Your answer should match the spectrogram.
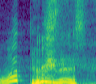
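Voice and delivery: sudden high mock surprise; surprised. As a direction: jump up in disbelief. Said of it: "I was like".

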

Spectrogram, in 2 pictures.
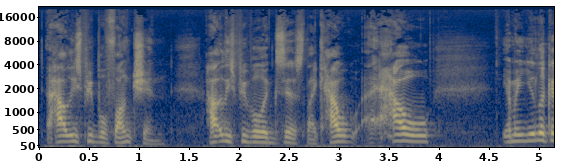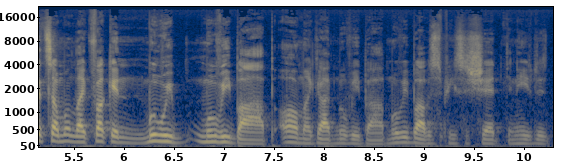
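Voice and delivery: ordinary delivery

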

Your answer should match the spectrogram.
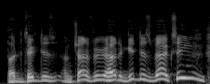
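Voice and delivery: high, fast pleading rant in a friend's voice; mock-frantic high-pitched chatter; agitated friend impression. Imitates friend's agitated rant about vaccine.

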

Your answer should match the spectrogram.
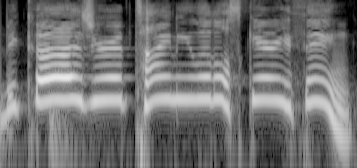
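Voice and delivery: high squeaky frightened voice; scared elephants. Acted. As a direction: squeal it like a big scared beast. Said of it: "And they all said".

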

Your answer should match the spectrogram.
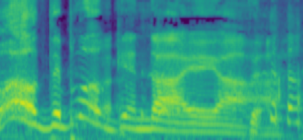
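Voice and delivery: slow, loud hammed-up Russian accent; mock Russian accent. Imitating a Russian driver in a fail video, loud hammed-up Russian accent. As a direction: drag out a shouted Russian accent for laughs. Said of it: "I can almost do a Russian accent".

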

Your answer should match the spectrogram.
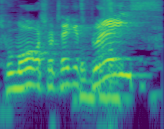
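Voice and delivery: loud, high, slow declaration; hammed-up battle-cry slogan; mock-dramatic proclamation. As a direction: proclaim it grandly, drawing it out. Mock-quoting a film villain's slogan.

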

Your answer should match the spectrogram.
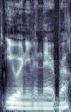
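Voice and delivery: ordinary talk

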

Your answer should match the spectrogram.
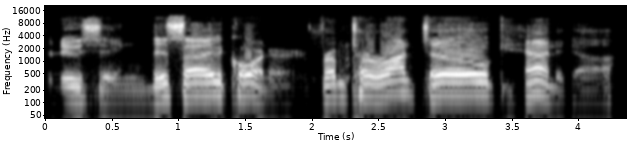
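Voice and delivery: slow, drawn-out fight-night introduction; ring announcer. Pretend. Mock boxing ring introduction.

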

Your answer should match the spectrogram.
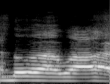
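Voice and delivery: put-on high, loud girly Japanese speech; imitating his wife. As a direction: copy a young woman's way of talking. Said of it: "我就学她的样子".

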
